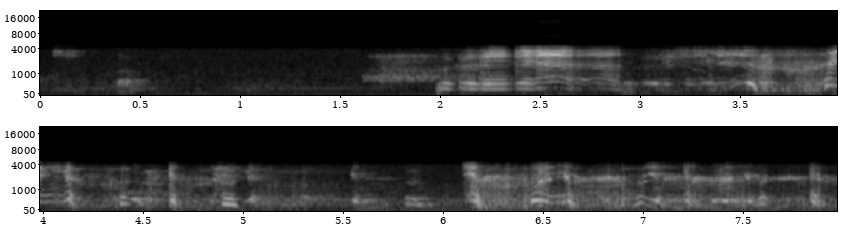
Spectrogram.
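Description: Loud coughing and throat clearing in a run of harsh, raspy bursts after a quiet start, pausing briefly before another rough fit of coughs.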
